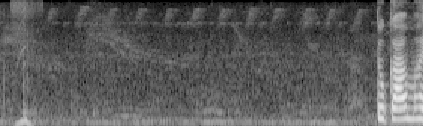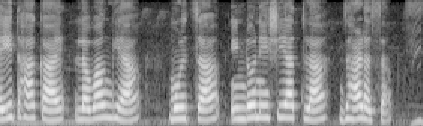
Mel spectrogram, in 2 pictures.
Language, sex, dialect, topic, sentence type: Marathi, female, Southern Konkan, agriculture, statement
